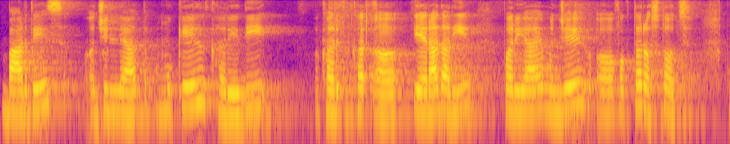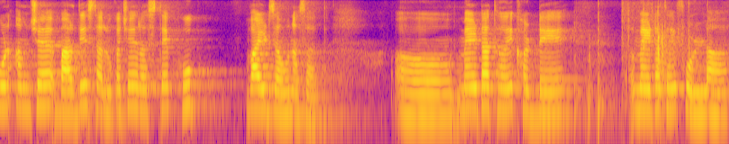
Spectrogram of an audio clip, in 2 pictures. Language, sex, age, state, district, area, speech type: Goan Konkani, female, 30-45, Goa, Bardez, urban, spontaneous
